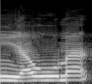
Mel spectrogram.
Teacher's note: वाव साकन से पहले ज़बर है, तो यहाँ पर वाव हरूफ लीन है, तो वाव को थोड़ा सा खींच कर पढ़ेंगे, यौम, इस तरह से।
